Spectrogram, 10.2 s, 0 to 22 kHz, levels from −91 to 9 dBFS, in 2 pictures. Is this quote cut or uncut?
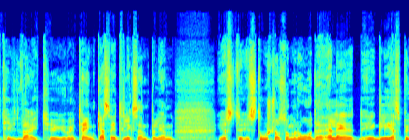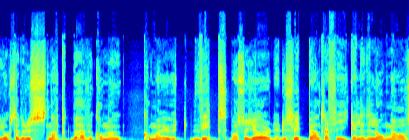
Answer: uncut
